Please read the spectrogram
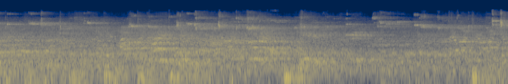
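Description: Basketball game sounds in a large hall: the ball bouncing on the hardwood court and short high sneaker squeaks, over a steady background of indistinct voices.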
